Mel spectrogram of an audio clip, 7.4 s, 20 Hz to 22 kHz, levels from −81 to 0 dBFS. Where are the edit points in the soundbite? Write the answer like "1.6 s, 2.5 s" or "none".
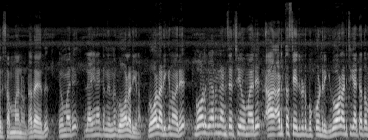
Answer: none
